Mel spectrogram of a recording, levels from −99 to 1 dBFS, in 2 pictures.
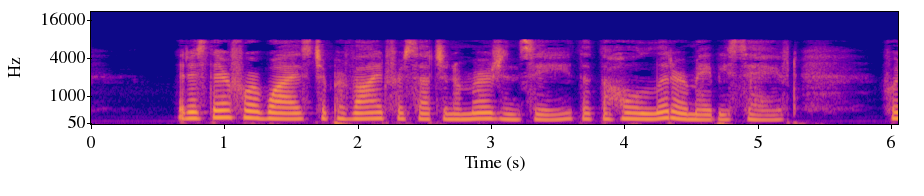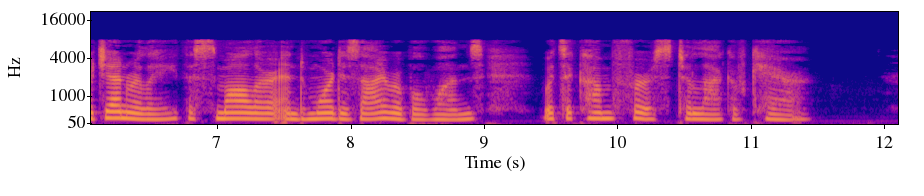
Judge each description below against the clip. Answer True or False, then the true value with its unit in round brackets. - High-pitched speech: True (195 Hz)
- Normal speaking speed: True (160 wpm)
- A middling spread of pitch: False (2.0 semitones)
